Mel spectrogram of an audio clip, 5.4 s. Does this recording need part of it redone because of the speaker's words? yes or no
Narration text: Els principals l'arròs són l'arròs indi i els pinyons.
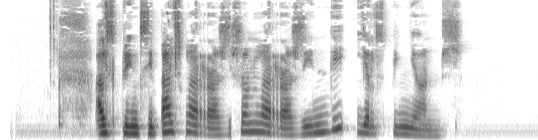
no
